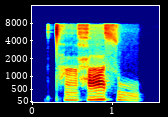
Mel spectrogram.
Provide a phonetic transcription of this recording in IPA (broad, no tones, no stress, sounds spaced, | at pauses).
tʰ ã ħ a s u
